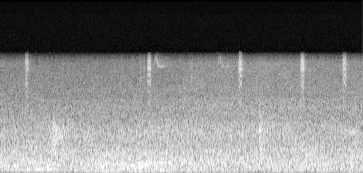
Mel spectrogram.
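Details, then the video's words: Adult Acherontia lachesis hawkmoth, garden-reared from a caterpillar in Singapore before release, giving short sharp high squeaks roughly once a second, partly buried in constant broadband hiss. "Acherontia lachesis - Squeaking in Singapore"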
